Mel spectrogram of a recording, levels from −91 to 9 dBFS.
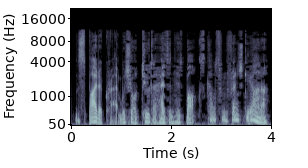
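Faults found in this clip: Adaptive stream at a lower bitrate, 1.09 s to end: speech suddenly dulls, nothing above 11.1 kHz, no gap. Player dropped a rung, sounds like low-rate HE-AAC.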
